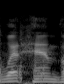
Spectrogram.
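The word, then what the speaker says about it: Wexham: As a matter of fact, it's in Wetham, Buckinghamshire. – It's pronounced Wetham, Buckinghamshire. Oh, no, you got it right.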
